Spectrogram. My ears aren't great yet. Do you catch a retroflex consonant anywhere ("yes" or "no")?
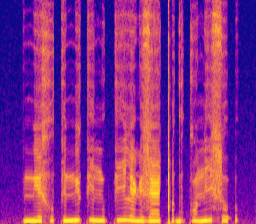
yes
